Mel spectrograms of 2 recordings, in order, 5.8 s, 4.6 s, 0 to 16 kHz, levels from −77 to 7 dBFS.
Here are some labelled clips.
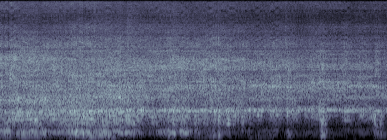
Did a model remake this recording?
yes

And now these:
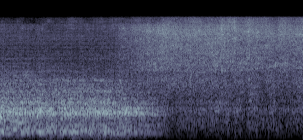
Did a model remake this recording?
yes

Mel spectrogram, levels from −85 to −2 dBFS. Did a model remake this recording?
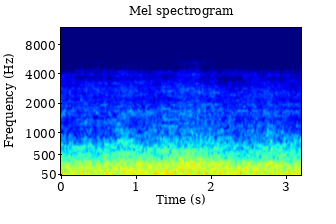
yes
